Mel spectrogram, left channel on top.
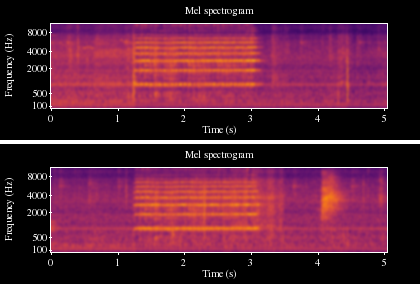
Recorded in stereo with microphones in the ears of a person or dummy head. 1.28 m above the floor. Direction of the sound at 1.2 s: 35° left (ahead or behind).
